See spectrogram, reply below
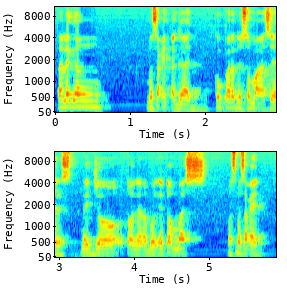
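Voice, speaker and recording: A man working as a massage therapist, talking a client through a treatment in a calm, reassuring way and calling him sir at every turn. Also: on the high side, normal speed, slight background noise, rough recording. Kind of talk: casual instruction during a hands-on treatment.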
